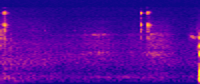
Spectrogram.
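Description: Two quick computer mouse clicks, close together like a double-click, about a second and a half in, selecting an item on screen; otherwise near silence.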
